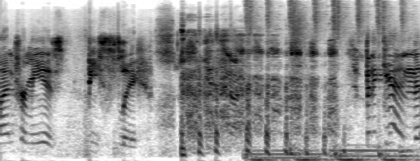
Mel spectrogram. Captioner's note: chortling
